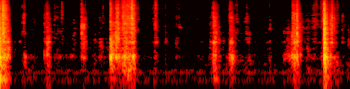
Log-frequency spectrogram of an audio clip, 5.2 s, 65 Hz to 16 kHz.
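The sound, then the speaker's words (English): Paper card packaging is torn off an 8-inch Albano MagDraft swimbait in several sharp, irregular rips and crinkles, with short quiet gaps between the bursts and no voices. “And then so like the 8-inch Albano MagDraft, take the giant plastic or the paper cards off, keep it a little smaller.”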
